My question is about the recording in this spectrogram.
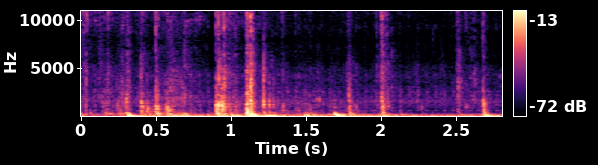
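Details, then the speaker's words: BMW 328i xDrive with a seized N52 engine, key on and engine not turning over: irregular dull clicks from low in the car, blamed on a dead battery. "Like I said, engine is C, so the battery is dead. That's why you kind of hear that clicking noise down there."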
